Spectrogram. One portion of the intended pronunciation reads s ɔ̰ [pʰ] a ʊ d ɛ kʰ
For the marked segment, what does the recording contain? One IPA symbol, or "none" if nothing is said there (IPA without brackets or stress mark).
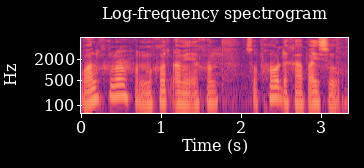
pʰ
